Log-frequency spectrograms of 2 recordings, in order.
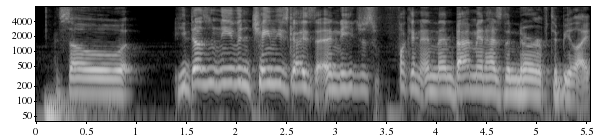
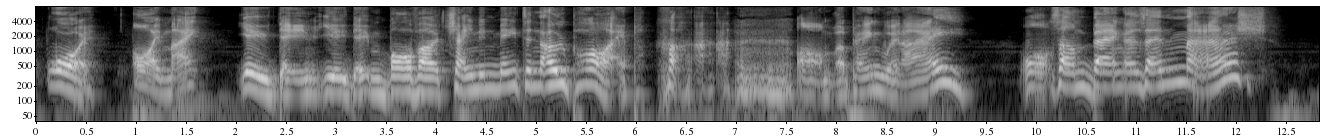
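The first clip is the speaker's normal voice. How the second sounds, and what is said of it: Put-on Cockney British accent. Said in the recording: “the Penguin in the games has a really sick Cockney British accent.”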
